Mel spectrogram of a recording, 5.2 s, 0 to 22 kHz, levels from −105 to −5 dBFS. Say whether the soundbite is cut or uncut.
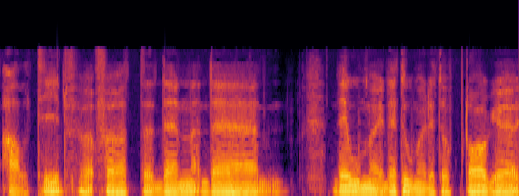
uncut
